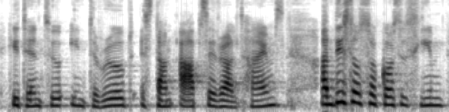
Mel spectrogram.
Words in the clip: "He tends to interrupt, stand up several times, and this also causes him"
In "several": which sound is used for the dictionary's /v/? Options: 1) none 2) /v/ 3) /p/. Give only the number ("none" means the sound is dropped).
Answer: 2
